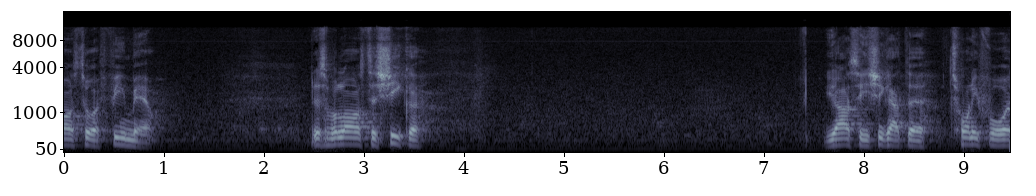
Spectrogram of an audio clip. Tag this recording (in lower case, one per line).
speech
